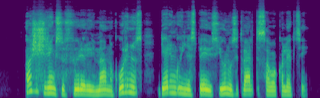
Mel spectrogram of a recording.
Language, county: Lithuanian, Vilnius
